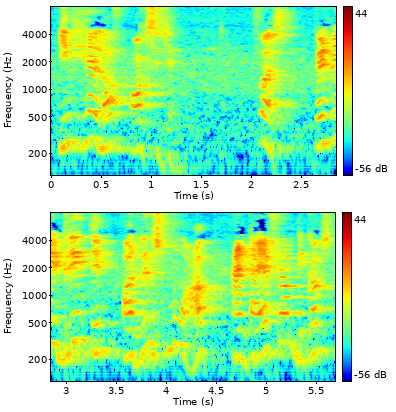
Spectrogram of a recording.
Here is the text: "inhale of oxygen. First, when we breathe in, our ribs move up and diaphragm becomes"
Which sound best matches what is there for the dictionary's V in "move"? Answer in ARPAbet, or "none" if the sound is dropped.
none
